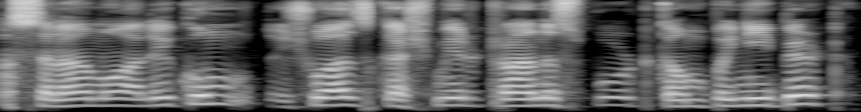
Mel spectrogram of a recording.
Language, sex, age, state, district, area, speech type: Kashmiri, male, 30-45, Jammu and Kashmir, Pulwama, rural, spontaneous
